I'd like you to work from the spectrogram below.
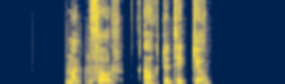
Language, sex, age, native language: Icelandic, male, 20-29, Icelandic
